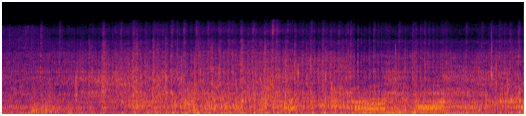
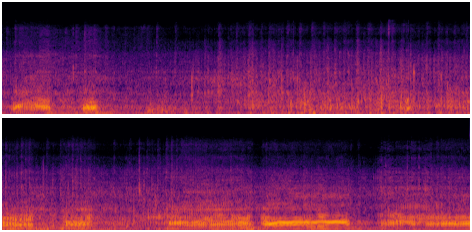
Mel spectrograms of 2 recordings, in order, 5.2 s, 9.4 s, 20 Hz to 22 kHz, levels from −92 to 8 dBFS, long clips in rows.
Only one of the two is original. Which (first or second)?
first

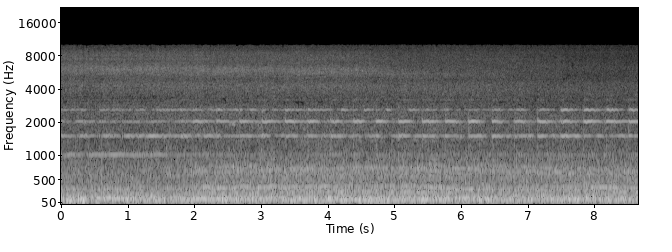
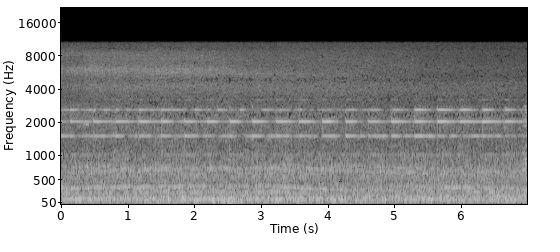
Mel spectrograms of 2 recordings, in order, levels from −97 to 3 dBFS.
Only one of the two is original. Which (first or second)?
second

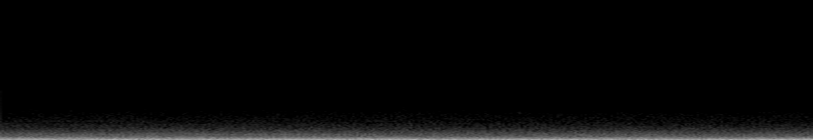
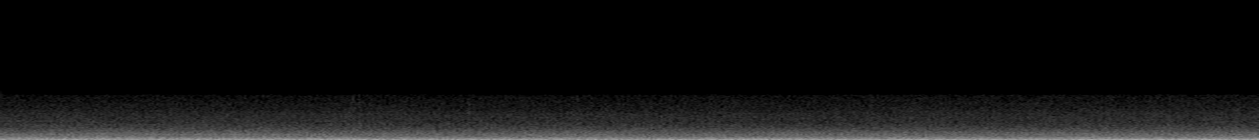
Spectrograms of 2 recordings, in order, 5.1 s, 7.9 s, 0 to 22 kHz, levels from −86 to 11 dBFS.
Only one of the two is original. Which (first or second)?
first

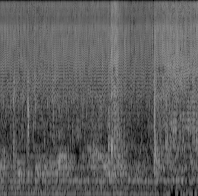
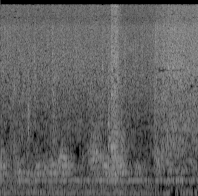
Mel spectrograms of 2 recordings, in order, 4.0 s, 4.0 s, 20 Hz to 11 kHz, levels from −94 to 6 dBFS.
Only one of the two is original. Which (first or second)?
second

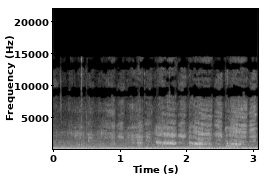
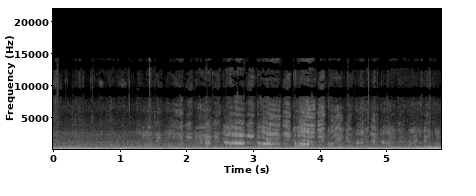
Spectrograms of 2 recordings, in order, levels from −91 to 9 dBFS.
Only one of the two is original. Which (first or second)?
second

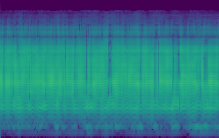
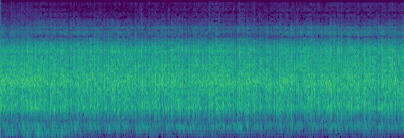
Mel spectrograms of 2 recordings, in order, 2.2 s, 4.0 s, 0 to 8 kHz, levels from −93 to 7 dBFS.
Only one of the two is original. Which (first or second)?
second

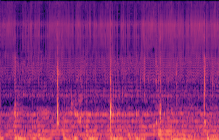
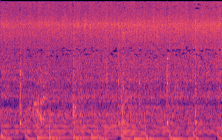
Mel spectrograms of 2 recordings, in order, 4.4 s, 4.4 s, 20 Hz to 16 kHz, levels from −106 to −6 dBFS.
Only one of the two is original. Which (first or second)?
second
